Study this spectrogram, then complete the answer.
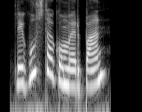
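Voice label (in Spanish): le Gusta Comer Pan, spanish, female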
